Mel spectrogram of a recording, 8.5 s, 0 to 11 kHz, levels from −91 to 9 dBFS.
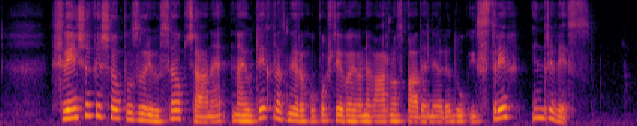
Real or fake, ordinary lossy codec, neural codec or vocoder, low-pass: fake; none; vocoder, 22.05 kHz, 80 mel bands, Vocos; none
